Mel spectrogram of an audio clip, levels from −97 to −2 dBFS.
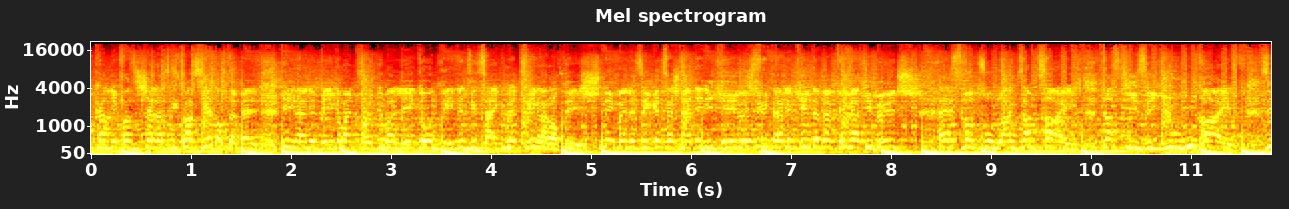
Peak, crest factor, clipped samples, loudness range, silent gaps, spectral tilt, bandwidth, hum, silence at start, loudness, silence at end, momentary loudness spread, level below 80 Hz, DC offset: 0 dBFS; 10 dB; under 0.1%; 1 LU; none; -4 dB/octave; over 20 kHz; none; 0 s; -11 LUFS; 0 s; 1 LU; -16 dBFS; under 0.1%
